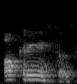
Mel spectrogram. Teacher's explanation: Agora, eu tenho o N e o C cedilha na escrita, mas eu não tenho na fonética. Ele some porque o E fica nasalizado.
